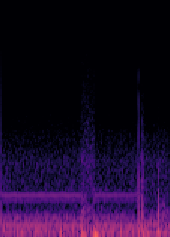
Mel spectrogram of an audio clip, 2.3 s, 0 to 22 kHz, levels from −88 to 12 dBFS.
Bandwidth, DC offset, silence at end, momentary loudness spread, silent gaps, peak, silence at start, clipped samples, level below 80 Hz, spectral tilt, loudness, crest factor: 7.8 kHz; under 0.1%; 0 s; 6 LU; none; -14 dBFS; 0 s; under 0.1%; -40 dBFS; -8 dB/octave; -43 LUFS; 24 dB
